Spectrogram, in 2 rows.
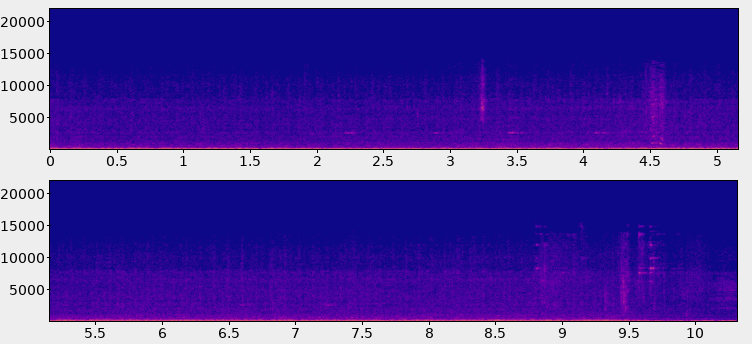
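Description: Big-block V8 of a 1966 Chevelle SS running at low speed, heard from inside the cabin as the car creeps along; a steady, deep rumble that falls away near the end.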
